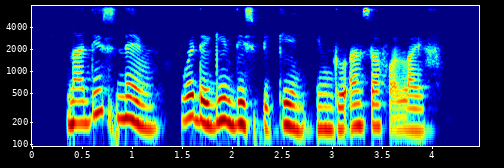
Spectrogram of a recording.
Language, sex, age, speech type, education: Nigerian Pidgin, female, 15-29, spontaneous, tertiary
